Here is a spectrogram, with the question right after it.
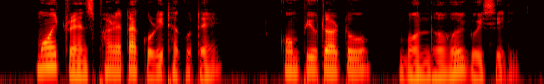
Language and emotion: Assamese, sad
